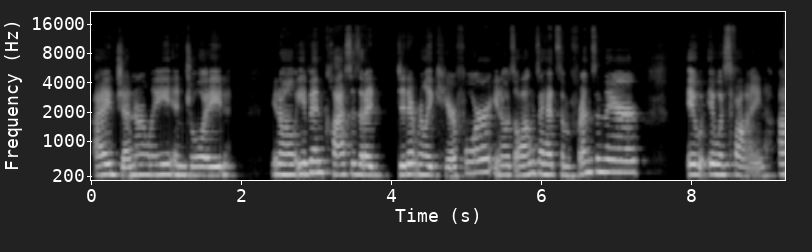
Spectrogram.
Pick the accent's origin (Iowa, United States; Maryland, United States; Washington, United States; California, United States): Iowa, United States; Manchester; I'm from Manchester, Iowa, so about an hour and a half east, right down on Highway 20. Graduated from West Delaware in 2002. My parents still live in the same house I was born in.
